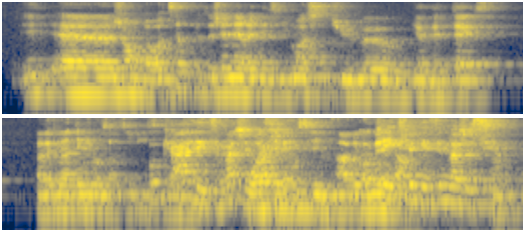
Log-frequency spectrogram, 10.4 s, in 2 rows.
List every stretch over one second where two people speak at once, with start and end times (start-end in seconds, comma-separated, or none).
none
